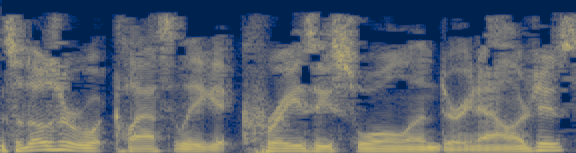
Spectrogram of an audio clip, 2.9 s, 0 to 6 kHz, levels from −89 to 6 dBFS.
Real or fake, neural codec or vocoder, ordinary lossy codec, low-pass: real; none; MP3, 24 kbps; 5.4 kHz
